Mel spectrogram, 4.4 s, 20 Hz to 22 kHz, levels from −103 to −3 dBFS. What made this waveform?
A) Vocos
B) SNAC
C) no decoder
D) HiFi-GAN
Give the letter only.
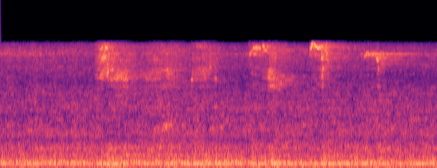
D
